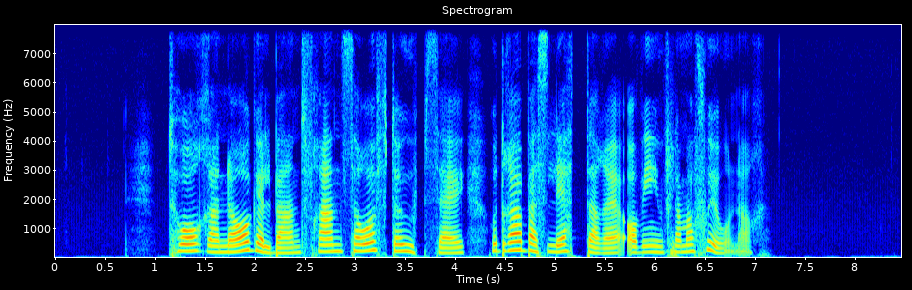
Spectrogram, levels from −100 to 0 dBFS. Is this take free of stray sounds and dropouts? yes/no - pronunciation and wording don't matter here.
yes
